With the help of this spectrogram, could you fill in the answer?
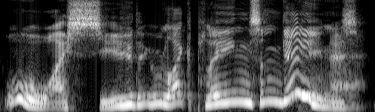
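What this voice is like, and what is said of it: Campy villain character voice. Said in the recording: “Psycho Mantis's voice ... It was through the mask ... It's really campy.”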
